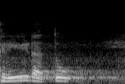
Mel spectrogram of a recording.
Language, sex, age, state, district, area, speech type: Sanskrit, male, 18-30, Maharashtra, Chandrapur, urban, read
